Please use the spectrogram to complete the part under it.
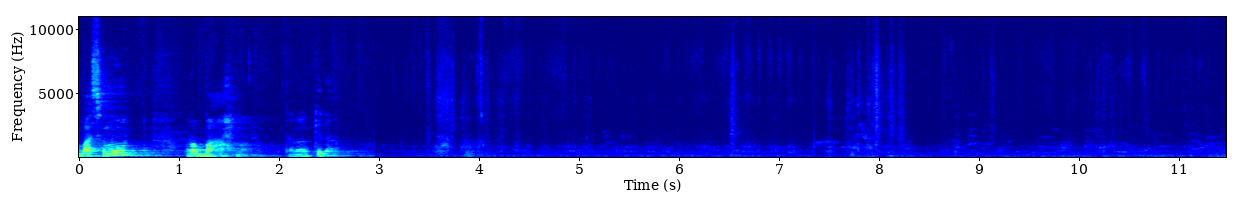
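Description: A sponge dabs paint softly against a wall.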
